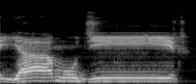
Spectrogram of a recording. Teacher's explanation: if we stop on the ra, so it will be light ra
